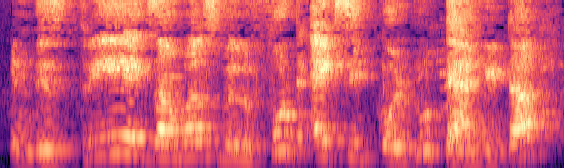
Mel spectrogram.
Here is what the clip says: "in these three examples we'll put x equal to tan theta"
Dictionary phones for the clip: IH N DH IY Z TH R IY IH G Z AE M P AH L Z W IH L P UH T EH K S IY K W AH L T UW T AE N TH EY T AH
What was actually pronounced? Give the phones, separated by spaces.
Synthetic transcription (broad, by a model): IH N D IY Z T R IY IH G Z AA M P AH L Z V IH L F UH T EH K S IY K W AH L T UW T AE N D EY T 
